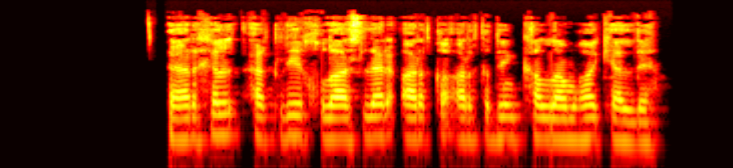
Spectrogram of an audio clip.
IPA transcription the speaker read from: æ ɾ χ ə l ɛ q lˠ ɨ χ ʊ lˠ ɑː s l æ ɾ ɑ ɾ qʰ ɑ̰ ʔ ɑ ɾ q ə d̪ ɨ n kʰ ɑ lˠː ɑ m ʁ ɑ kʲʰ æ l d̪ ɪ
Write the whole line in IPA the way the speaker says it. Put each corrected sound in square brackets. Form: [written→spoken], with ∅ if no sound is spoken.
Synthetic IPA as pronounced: æ ɾ χ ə l [ɛ→æ] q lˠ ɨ χ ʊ lˠ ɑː s l æ ɾ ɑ ɾ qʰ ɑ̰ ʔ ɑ ɾ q ə d̪ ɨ n kʰ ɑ lˠː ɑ m ʁ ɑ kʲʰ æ l d̪ ɪ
